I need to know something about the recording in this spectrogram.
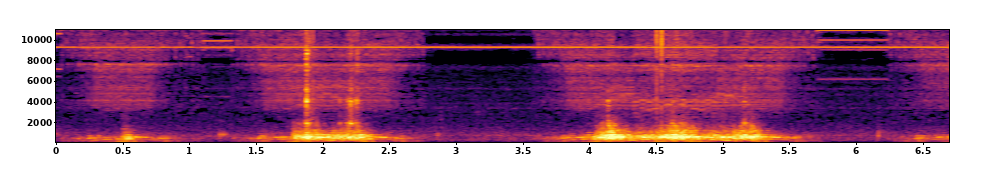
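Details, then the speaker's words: Skywatcher EQ6 telescope mount RA/Dec motor removed from the mount, gears spun by hand. Rough, grating whirring bursts that are louder than normal because the motor vibrates against the casing; it is then cleaned. "gears it's obviously a bit louder than it should be because it's vibrating against the casing"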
